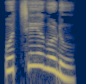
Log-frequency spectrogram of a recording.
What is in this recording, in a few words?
"ಒಚ್ಚೆಯಗೊಡು", Kannada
